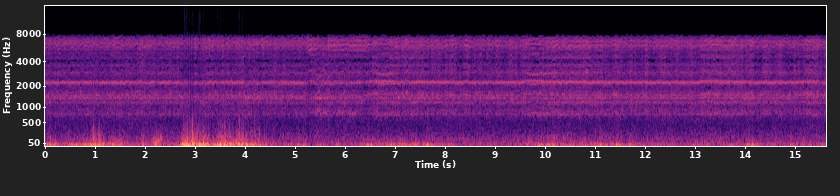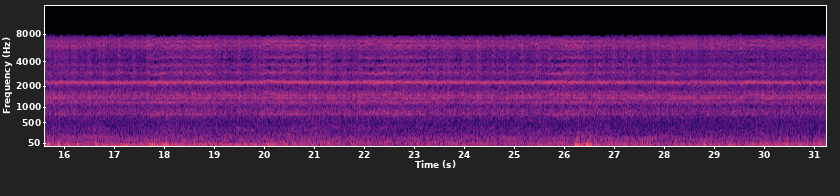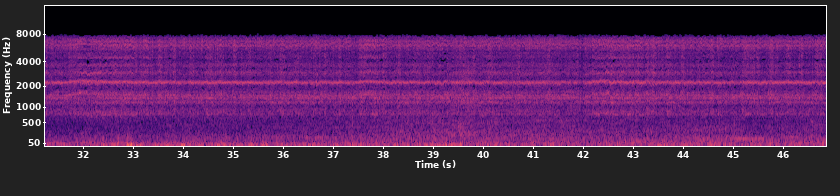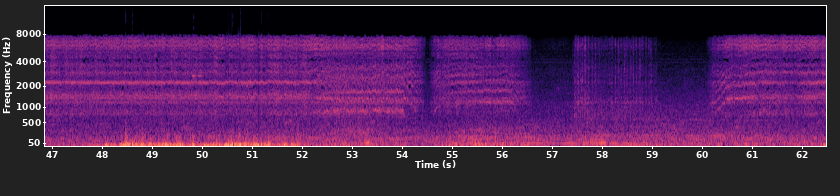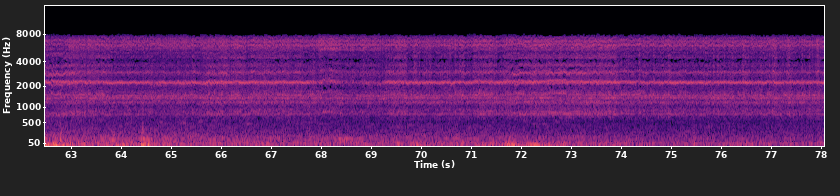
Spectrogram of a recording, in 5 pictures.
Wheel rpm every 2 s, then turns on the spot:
200, 200, 200, 200, 200, 200, 200, 200, 200, 200, 200, 200, 200, 200, 200, 200, 200, 200, 200, 200, 200, 200, 200, 200, 200, 200, 190, 120, 50, 30, 140, 200, 200, 200, 200, 200, 200, 200, 200.
56-60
